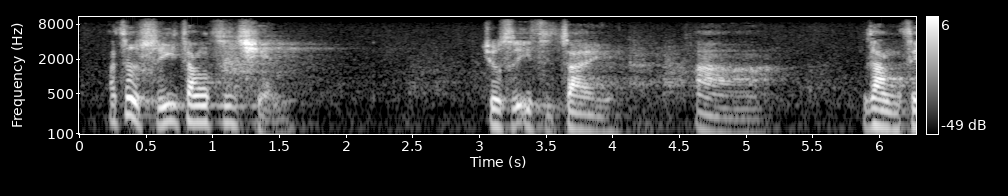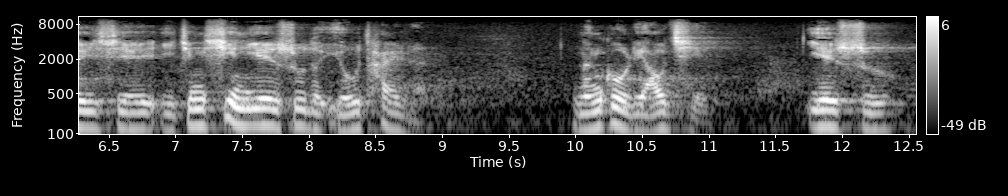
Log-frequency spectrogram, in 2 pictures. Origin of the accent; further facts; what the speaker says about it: Taiwan; 甚至我们台湾人也是一样啊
